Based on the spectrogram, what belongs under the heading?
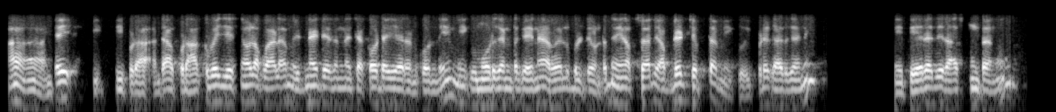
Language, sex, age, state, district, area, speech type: Telugu, male, 45-60, Andhra Pradesh, N T Rama Rao, urban, conversation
